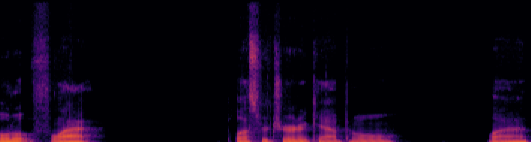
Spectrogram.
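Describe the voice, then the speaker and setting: A man's fairly low voice, monotone and flat, at a very slow pace. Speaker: livestreamer working on real estate finance models. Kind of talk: thinking aloud while working on a spreadsheet. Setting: livestream. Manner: halting.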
